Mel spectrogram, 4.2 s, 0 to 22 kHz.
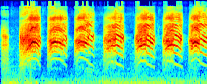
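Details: Myna call played as a lure for trapping birds, 2024: a series of harsh, raspy bursts with downward-sliding tones, about two per second, slightly uneven in spacing, with no other sounds.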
